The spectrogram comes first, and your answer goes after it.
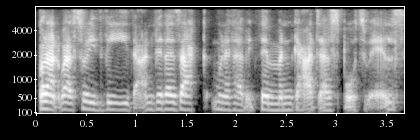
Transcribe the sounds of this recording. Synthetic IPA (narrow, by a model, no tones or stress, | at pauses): bɔɾanʔwɛlˠsɔjðviːða̰nveðazakmʊjnaθabɪɡ̚ðɪmənɡa̰dɛ̰lˠspɔ̰ːtwḛːlˠz̥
